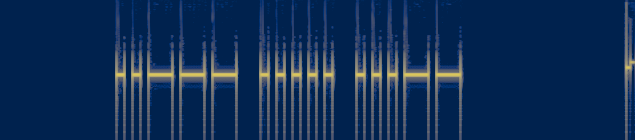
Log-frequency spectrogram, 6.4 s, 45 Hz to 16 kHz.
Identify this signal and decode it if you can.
Morse code, heard as a keyed tone, about 15 wpm, 700 Hz. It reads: 253
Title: Numbers - 3-Digit 15wpm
